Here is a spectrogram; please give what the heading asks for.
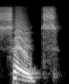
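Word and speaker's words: sept: In French seven is set. Set. You leave out the P. The P is being silenced.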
